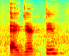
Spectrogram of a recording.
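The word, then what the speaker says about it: adjective: एडजेक्टिव, एडजेक्टिव क्या होता है? पहले तो इसका प्रोनाउंसिएशन में डी साइलेंट होता है ना, एडजेक्टिव नहीं, एडजेक्टिव। एडजेक्टिव क्या होता है?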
